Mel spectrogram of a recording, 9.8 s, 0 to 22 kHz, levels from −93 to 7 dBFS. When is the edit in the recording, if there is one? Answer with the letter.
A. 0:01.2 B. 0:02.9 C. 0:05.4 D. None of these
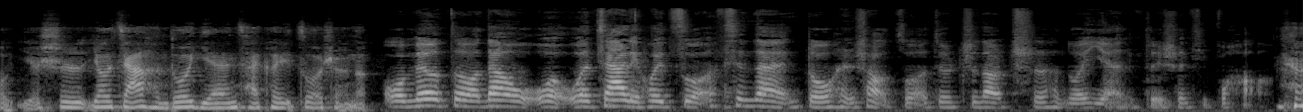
B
